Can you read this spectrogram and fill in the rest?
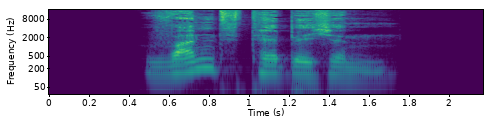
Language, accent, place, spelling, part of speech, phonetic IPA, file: German, Germany, Berlin, Wandteppichen, noun, [ˈvantˌtɛpɪçn̩], De-Wandteppichen.ogg
- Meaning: dative plural of Wandteppich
